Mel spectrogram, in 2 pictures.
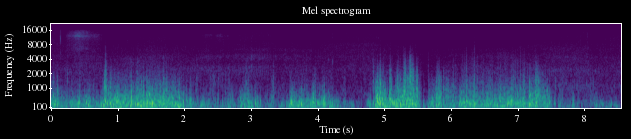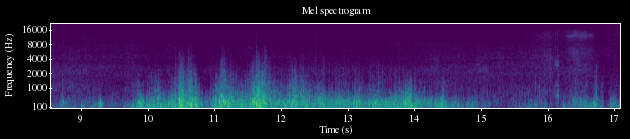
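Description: Wind buffeting the phone's microphone in irregular gusts, a low rumbling rush that swells and drops every second or two.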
